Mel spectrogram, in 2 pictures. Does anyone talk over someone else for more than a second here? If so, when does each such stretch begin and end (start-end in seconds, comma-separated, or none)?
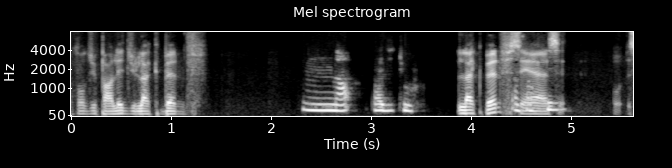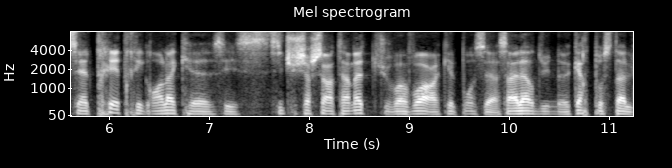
none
